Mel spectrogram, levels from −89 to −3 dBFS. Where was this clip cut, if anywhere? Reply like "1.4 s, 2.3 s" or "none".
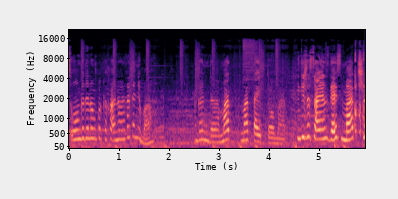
4.5 s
